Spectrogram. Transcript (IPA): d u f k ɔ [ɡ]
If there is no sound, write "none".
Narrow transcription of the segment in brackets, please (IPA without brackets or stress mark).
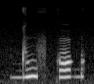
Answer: ɡ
